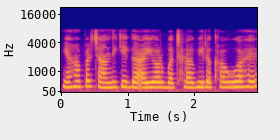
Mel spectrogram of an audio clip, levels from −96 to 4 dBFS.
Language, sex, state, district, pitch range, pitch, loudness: Hindi, female, Delhi, New Delhi, 235-255 Hz, 245 Hz, -12 LUFS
